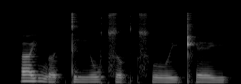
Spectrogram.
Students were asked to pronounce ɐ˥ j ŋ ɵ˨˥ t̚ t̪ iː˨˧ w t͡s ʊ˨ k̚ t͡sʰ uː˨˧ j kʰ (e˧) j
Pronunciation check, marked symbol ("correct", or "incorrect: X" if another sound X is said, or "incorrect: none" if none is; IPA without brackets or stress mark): correct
